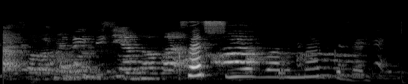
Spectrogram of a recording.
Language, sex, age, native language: Icelandic, female, 9, Icelandic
